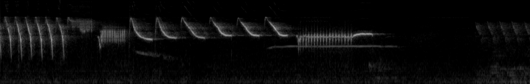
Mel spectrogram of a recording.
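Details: A canary, in a lure recording meant to get other canaries singing, sings a rapid high trill, then six bright downward-swept whistles at a steady pace, a long buzzy note, and after a pause a faint chatter.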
